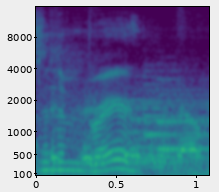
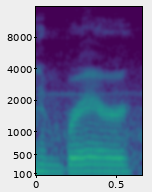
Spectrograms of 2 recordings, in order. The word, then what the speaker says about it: Embraer: our next musical selections i don't think it's pronounced embryo though good my last memory of flying as a passenger on an embraer was flying from seattle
